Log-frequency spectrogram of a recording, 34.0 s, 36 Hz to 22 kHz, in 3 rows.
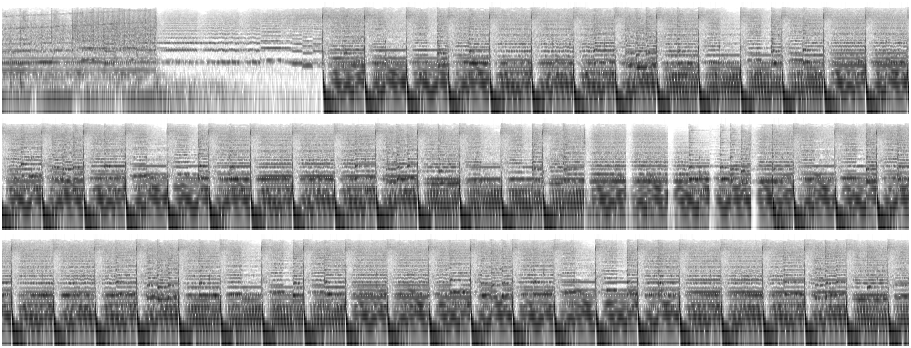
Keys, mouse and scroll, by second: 2.4 scroll down 1, 2.7-4.2 middle drag, 4.3 Tab, 4.7 click, 5.1-6.0 middle drag, 8.1 click, 9.4-9.9 drag, 10.8 click, 11.8 click, 14.7 click, 15.1 click, 16.1 click, 16.8 click, 17.9 click, 18.7 click, 19.3 click, 23.9 click, 24.8 click, 28.4 KP_1, 29.5-30.1 scroll up 3, 30.2-31.1 shift+middle drag, 32.8 click.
